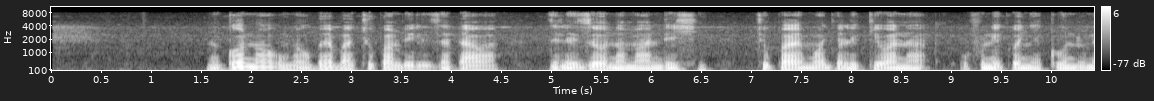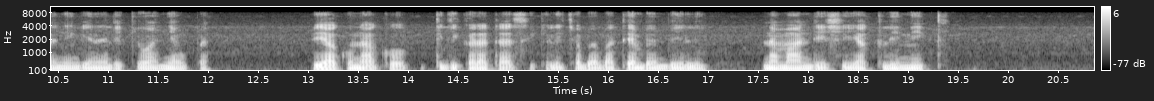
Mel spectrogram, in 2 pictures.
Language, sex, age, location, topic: Swahili, male, 18-24, Mombasa, health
